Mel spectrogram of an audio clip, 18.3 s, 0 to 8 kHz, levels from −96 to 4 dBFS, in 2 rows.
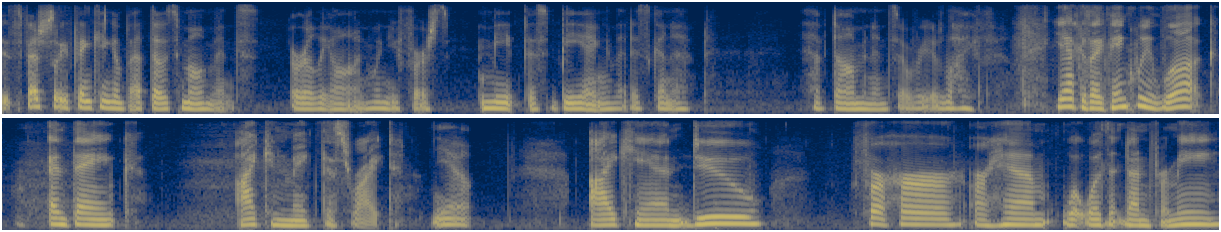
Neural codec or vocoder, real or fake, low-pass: none; real; 7.2 kHz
